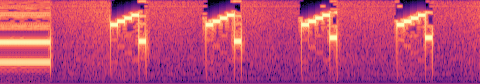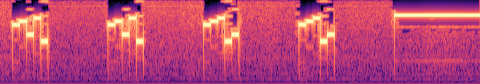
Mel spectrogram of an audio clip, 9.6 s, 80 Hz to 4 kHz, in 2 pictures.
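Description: Five-tone selective call (ZVEI), heard as quick runs of five tones, tones of about 80 ms. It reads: 89003 89003 89004 89004 89503 89503 89035 89035
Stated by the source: ZVEI five-tone selective call 89001 received by SDR, from the Feuerwehr Orlamünde server.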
